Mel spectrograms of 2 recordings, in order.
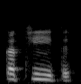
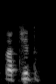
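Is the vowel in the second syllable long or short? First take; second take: long; short. First: The second syllable has a long i vowel. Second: The second syllable has a short i vowel. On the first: The speaker calls it wrong. "अगर आपने इसमें आई से बड़ी की मात्रा लगा दी तो यहाँ पर देखिए इसको पढ़ेंगे" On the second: The speaker calls it right. "हम लोग कथित पढ़ते हैं।"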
